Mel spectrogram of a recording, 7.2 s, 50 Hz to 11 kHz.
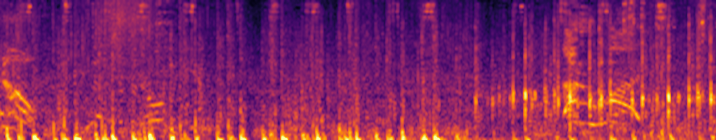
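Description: Horse hooves clip-clopping at a steady gallop in the Red Dead Redemption 2 video game, continuous rhythmic thuds with brief gunfire bursts and a person talking over them.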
